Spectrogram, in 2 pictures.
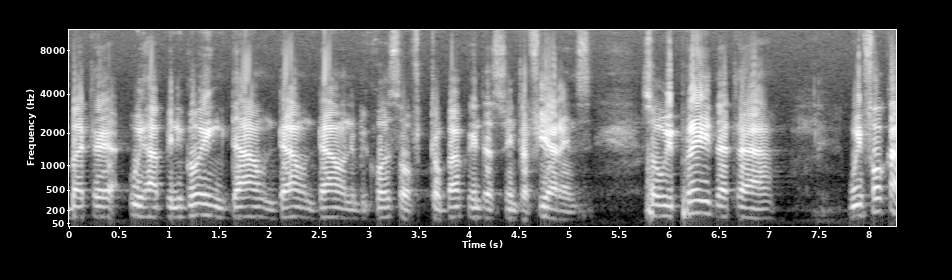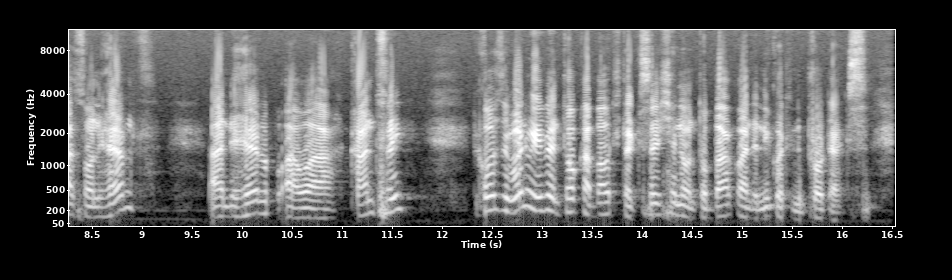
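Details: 69-year-old man who survived smoking-related throat cancer and had his voice removed, speaking with an electrolarynx device held to the throat: electrolarynx speech after laryngectomy.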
